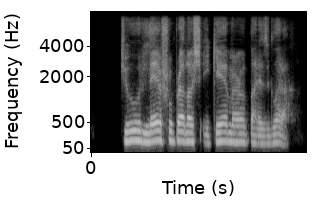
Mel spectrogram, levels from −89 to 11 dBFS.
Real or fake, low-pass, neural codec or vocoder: fake; 7.2 kHz; codec, 16 kHz, 1.1 kbps, Voila-Tokenizer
